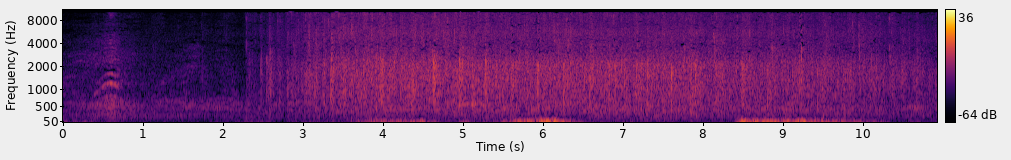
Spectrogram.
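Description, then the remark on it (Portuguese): An audience applauds God, a sustained, dense wash of many hands clapping that swells after a brief quieter start and stays loud, with low rumbling underneath and a few scattered voices. “quando você aplaudir a Deus, por favor, aplauda o Senhor e celebre o seu nome.”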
